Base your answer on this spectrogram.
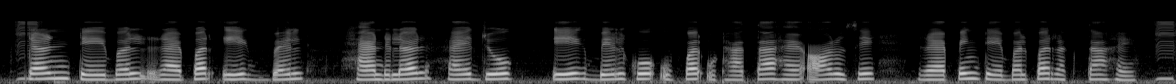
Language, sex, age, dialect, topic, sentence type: Hindi, female, 18-24, Kanauji Braj Bhasha, agriculture, statement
